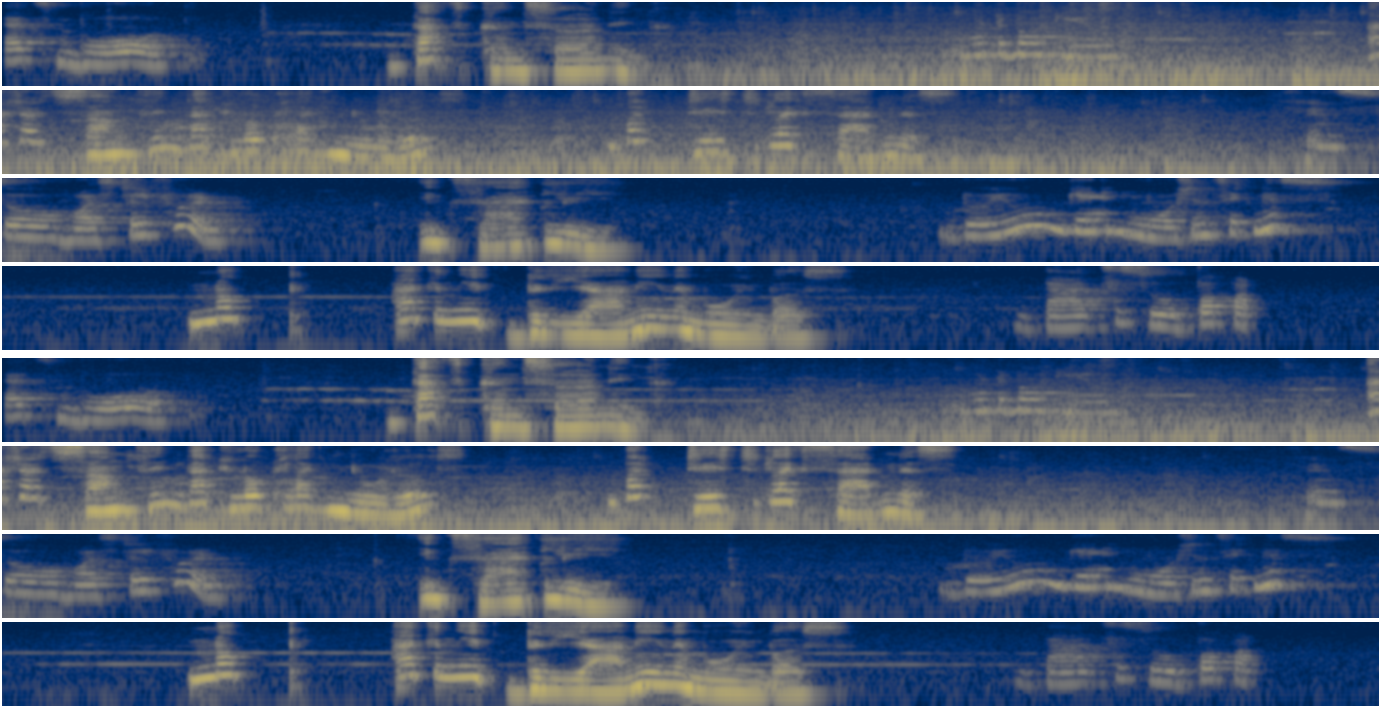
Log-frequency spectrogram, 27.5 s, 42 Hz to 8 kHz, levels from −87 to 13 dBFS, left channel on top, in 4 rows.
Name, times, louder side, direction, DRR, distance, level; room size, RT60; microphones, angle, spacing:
voice 1, 0.0-1.0 4.8-5.7 13.4-15.0 18.5-20.4 25.7-26.9, left 3 dB, 90° left, 0.7 m, -34 dB
voice 2, 1.6-3.3 6.8-9.2 10.0-11.6 15.9-16.8 21.0-25.2, right 4 dB, 60° right, 0.5 m, -25 dB
sound 1, 3.0-14.0, left 3 dB, 45° left, 0.3 m, -35 dB
5.2 x 2.3 x 2.2 m
head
